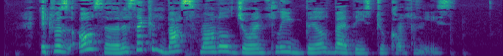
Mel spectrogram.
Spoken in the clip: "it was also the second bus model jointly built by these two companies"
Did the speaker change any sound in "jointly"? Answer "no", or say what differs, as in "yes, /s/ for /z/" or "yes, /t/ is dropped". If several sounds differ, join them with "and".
no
